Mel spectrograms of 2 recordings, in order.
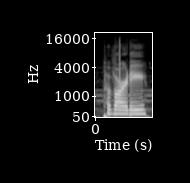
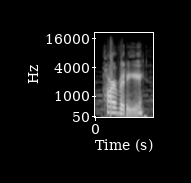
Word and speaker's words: Parvati: We'll make a dang good engineer out of you, Pavarti. No. Parvati.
